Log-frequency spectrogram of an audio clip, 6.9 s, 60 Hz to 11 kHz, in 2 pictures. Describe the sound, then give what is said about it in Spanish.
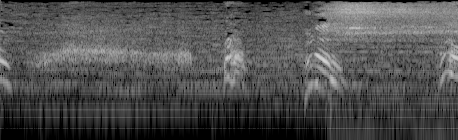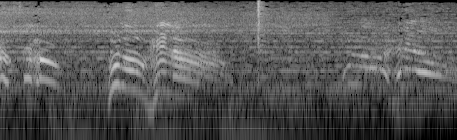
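A team of 25 Siberian husky sled dogs pulling a sled on the steppe barks and yips excitedly, with repeated overlapping high-pitched yelps in quick bursts over a steady background hiss, lively. “Vemos cómo llega en un trineo jalado por 1, 2, 3, 15, 25 siberianos el encargado de consultar al profeta sobre la suerte del zar.”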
